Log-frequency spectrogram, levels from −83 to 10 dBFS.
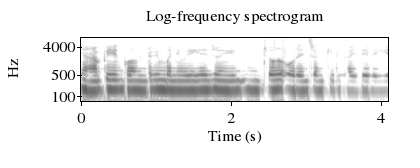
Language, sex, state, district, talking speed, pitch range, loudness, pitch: Hindi, female, Bihar, Bhagalpur, 235 wpm, 165-175 Hz, -38 LUFS, 170 Hz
